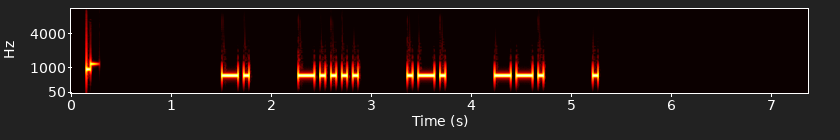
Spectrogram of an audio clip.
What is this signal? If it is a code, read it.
Morse code, heard as a keyed tone, about 21 wpm, spaced as for 12 wpm, 700 Hz. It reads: N6RGE
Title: USA Call Signs - 5 Characters - 3x Character Spacing - 22wpm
